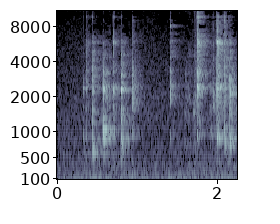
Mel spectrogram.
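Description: Metal teaspoon stirring instant coffee and hot water in a drinking glass, clinking against the glass a few times at uneven intervals.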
